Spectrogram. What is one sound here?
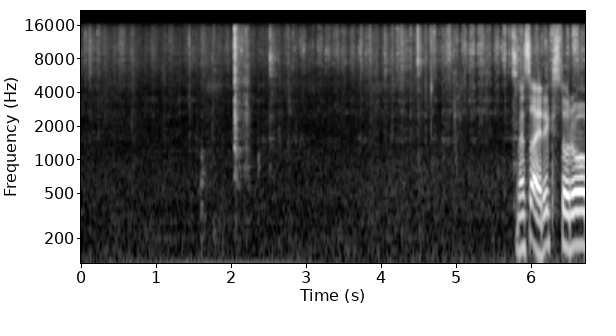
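A whisk beats a thin liquid in a metal pan.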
